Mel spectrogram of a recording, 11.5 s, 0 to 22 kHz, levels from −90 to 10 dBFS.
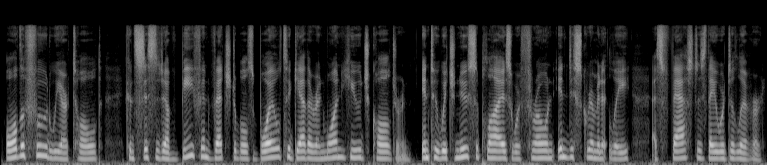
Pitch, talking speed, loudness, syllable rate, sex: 175 Hz, 155 wpm, -22 LUFS, 5.1 syllables/s, female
